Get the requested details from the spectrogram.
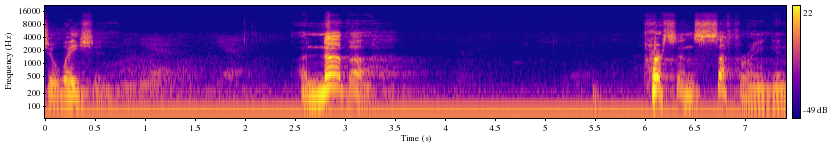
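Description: A middle-aged man speaks slowly and with emphasis into a microphone, in a room with a slight echo.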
